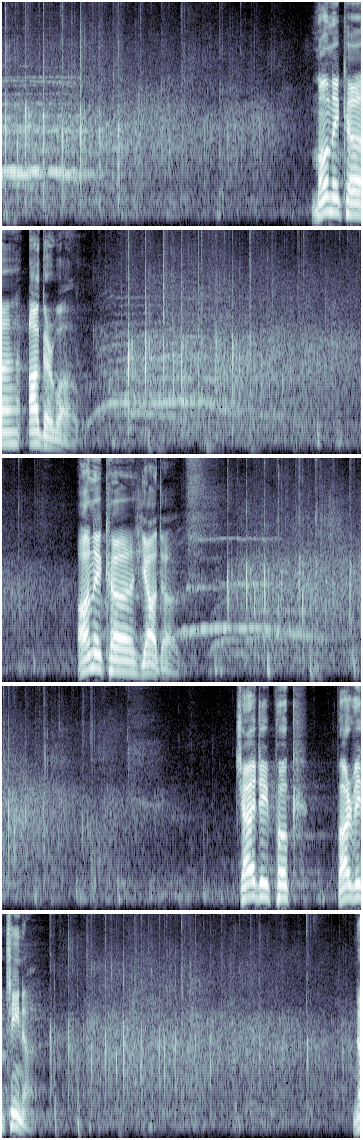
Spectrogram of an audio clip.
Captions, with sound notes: (everyone applauding) (audience cheering) Monica Agarwal. (everyone applauding) Anika Ydov. (everyone applauding) (audience cheering) Jadipuk Barbitina. (everyone applauding)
